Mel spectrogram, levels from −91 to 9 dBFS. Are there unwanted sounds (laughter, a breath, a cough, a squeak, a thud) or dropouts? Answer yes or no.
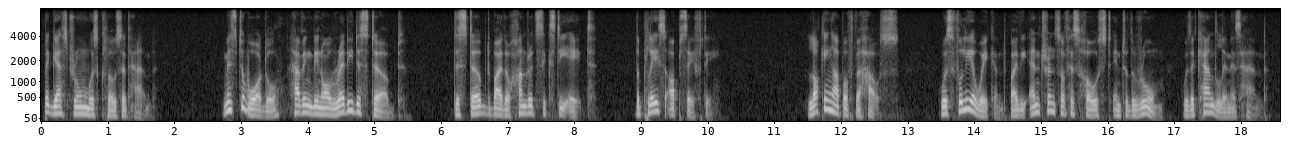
no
